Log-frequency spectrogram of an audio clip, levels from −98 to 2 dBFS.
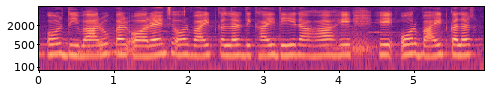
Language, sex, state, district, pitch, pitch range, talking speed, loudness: Hindi, female, Bihar, Gopalganj, 245 Hz, 240-255 Hz, 140 wpm, -16 LUFS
